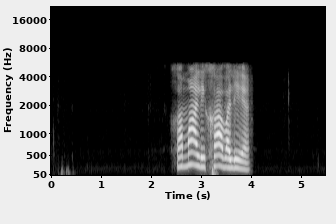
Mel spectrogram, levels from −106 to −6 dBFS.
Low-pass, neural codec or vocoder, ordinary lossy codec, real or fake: 5.4 kHz; codec, 24 kHz, 3.1 kbps, DualCodec; AAC, 32 kbps; fake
